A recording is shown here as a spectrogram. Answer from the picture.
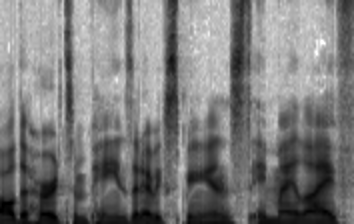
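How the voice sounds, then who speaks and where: A woman with a slight Hungarian accent, in a very clean recording with a silent background. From Hungary, moved to Northern California at ten. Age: 30s. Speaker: church staff pastor. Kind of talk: personal testimony.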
